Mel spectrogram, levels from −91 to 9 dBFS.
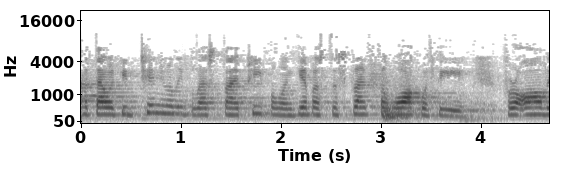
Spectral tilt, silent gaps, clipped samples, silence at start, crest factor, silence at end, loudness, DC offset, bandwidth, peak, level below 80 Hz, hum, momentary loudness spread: -5 dB/octave; none; under 0.1%; 0 s; 18 dB; 0 s; -25 LUFS; under 0.1%; 10 kHz; -6 dBFS; -66 dBFS; none; 10 LU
